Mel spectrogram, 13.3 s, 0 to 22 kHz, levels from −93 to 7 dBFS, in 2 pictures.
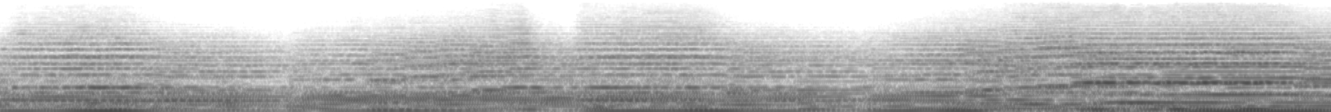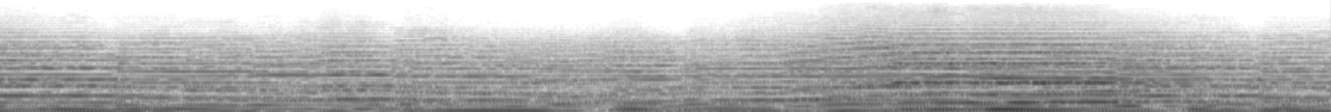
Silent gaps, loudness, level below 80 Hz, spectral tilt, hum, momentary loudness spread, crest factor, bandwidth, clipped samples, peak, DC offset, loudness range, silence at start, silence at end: none; -29 LUFS; -34 dBFS; -6 dB/octave; none; 10 LU; 18 dB; 14.5 kHz; under 0.1%; -10 dBFS; under 0.1%; 5 LU; 0 s; 0 s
